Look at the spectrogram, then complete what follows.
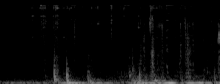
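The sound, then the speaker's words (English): A ring of keys, an ignition key and a door key for an old truck, jingles and clinks in a few quick metallic bursts, with a low vehicle rumble running steadily underneath. “You know it's old when you got a key for the ignition?”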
